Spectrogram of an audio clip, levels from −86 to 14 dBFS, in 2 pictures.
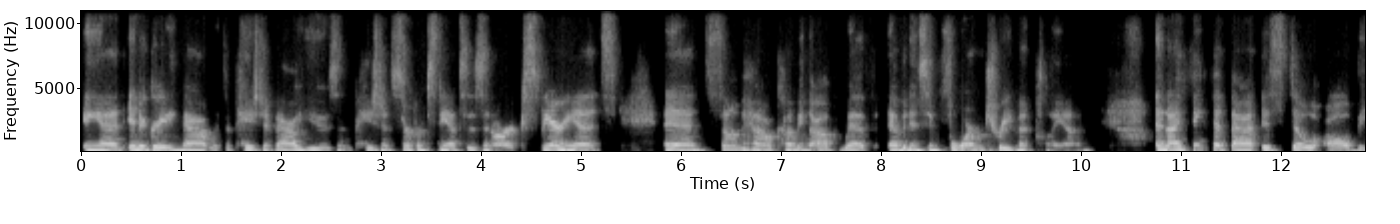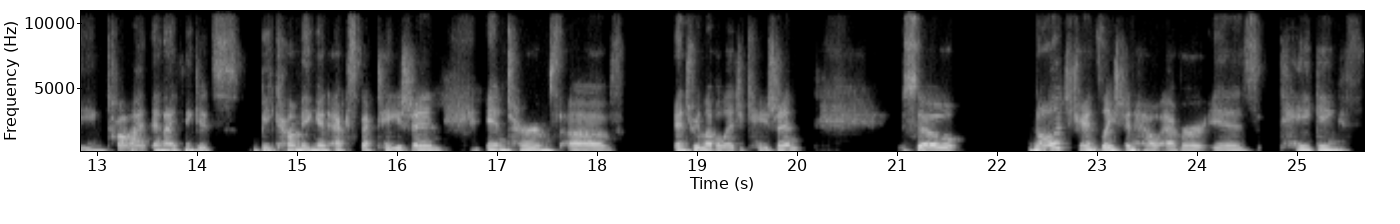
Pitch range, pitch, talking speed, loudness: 190-235 Hz, 200 Hz, 120 wpm, -16 LUFS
